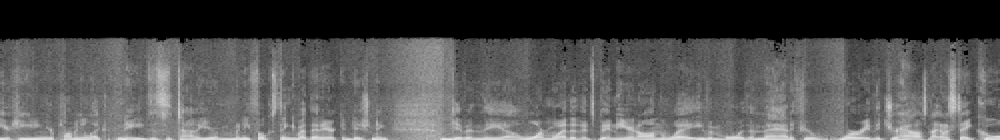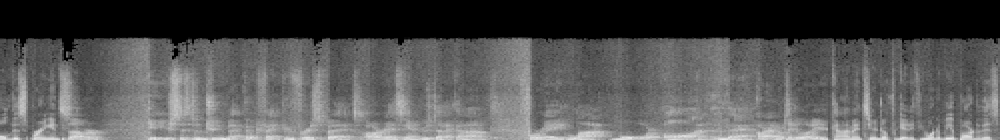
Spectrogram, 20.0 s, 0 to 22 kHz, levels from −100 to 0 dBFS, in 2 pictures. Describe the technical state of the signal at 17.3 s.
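At 17.3 s the sound comes from a switch to a distant microphone. It runs from 10.62 s, after "cool this spring and", to 18.28 s, before "comments here". The close pickup likely dropped out, leaving a far one. The voice turns roomy, hollow and thin in the bass. The level barely changes. Background noise rises to roughly 30 dB below the speech.

Gain pumping is also present, as it is throughout. The input gain is likely set far too high, and a fast limiter pulls it down on each loud sound. The gain swings by around 20 dB. The dynamics sound squashed.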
